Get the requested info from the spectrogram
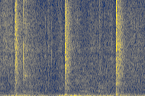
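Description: A few dull knocks and thumps, about four in two seconds, over a steady low hum.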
